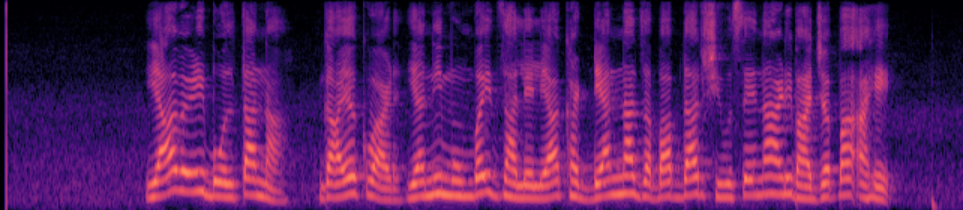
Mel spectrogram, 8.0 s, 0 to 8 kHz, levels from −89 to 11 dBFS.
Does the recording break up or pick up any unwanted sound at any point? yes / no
no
